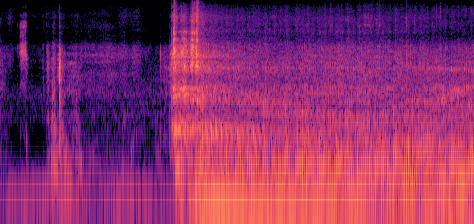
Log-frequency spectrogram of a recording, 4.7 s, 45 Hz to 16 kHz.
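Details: 1996 Bayliner Quantum 170XD boat engine (compression 125, 125, 120): cranks, catches and settles straight into a steady even low idle around 1,000 rpm without creeping up; idling correctly.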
